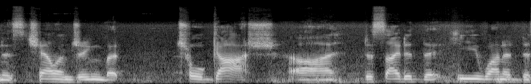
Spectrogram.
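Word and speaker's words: Czolgosz: an anarchist a guy named leon and the pronunciation is challenging but cho gosh decided that he wanted to see anarchy and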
